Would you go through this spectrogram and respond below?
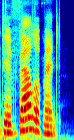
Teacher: This word ends in meant and that suffix is one of the quiet closers in English. It never carries the stress. · That vowel in the middle is where the energy goes. Third syllable from the end.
